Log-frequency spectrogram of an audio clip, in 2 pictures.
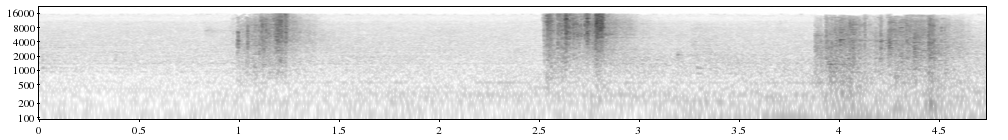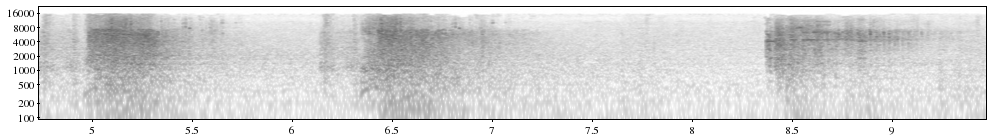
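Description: A gun fires in short loud bursts.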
